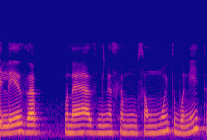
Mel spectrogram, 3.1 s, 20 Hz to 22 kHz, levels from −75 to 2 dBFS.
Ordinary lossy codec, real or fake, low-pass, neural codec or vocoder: none; real; 7.2 kHz; none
